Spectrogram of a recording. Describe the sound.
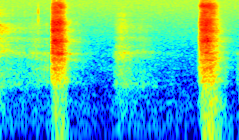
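A person imitates their own heavy breathing while sleeping at night: two loud, breathy huffs about a second and a half apart, with a softer intake between them, unaccompanied.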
